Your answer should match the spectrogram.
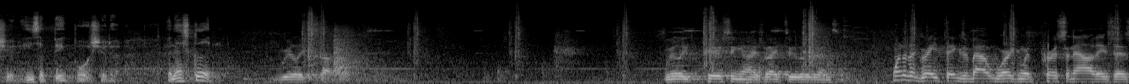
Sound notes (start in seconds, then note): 3.1 camera clicking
